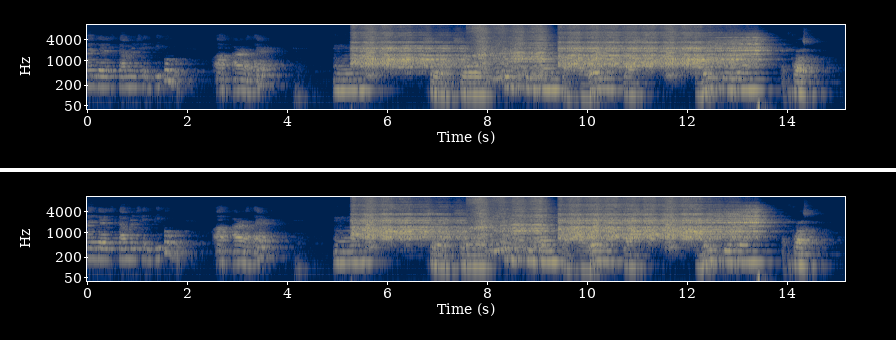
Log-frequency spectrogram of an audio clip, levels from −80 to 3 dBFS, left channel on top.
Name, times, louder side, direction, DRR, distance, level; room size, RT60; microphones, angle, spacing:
voice 1, 0.0-2.1 2.5-3.6, right 2 dB, 30° right, -3 dB, 0.6 m, -35 dB
voice 2, 4.9-5.7 6.7-11.4 12.2-13.4 13.9-14.4, left 1 dB, 55° left, -5 dB, 0.9 m, -34 dB
sound 1, 5.3-13.4, equal, ahead, 0.8 m, -23 dB
2.7 x 2.6 x 2.8 m, 1.1 s
head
